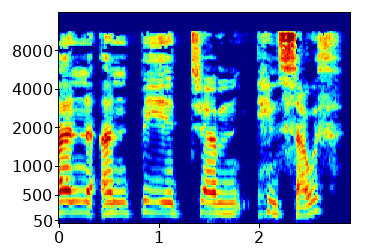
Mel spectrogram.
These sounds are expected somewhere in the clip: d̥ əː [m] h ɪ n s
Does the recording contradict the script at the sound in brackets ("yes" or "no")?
no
